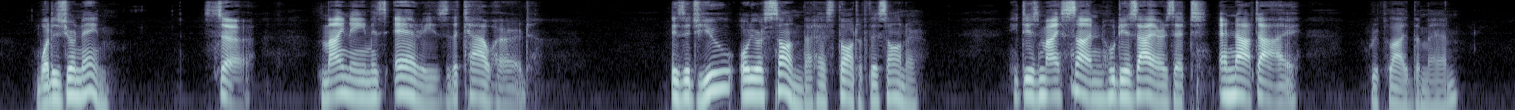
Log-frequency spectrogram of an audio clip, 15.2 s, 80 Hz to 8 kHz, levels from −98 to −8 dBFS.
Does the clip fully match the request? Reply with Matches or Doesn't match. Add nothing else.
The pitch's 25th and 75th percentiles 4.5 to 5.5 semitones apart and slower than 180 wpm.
Matches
